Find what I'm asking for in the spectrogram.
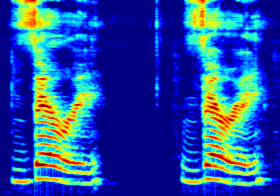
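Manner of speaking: "Very" with a strong curled R; "very" drawn out, R clearly sounded; strong American R. Shown as a demonstration. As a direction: lean into the R of "very". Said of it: "it's a strong ra sound".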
